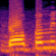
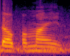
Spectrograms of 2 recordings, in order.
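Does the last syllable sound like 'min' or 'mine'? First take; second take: min; mine. First: The last syllable has a short 'i' sound. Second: The last syllable has a long 'ai' sound. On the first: The speaker calls it wrong. "ഡോപ്പമിൻ അല്ല" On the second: The speaker calls it right.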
